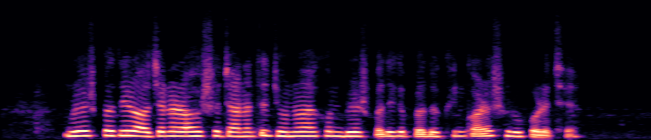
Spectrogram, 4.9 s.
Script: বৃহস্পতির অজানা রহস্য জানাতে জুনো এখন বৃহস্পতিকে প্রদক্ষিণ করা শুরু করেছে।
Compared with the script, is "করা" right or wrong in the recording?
right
